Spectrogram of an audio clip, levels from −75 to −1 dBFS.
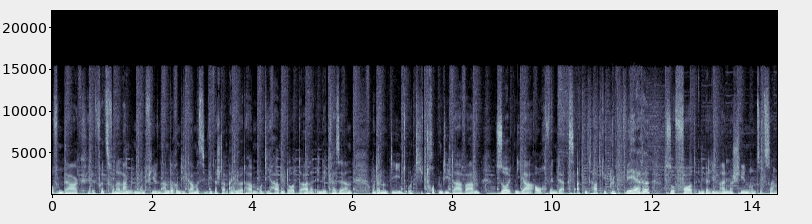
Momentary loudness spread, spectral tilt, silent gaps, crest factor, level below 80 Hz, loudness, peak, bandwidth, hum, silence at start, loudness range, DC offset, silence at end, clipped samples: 5 LU; -6 dB/octave; none; 10 dB; -20 dBFS; -14 LUFS; -2 dBFS; 16 kHz; none; 0 s; 1 LU; under 0.1%; 0 s; under 0.1%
